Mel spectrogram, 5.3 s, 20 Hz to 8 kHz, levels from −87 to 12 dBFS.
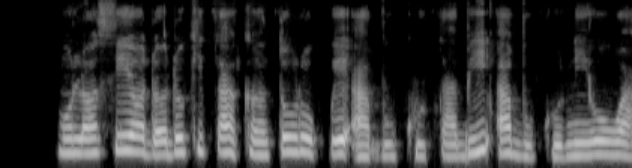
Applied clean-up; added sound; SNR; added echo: neural mask model Resemble Enhance denoiser.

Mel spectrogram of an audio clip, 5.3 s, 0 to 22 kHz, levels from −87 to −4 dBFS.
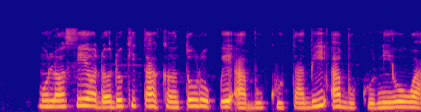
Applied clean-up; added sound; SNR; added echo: none; none; none; none.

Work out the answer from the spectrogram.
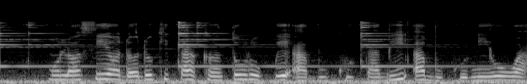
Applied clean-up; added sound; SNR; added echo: none; Boat, Water vehicle; 4 dB; none.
